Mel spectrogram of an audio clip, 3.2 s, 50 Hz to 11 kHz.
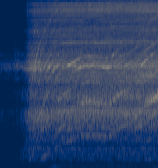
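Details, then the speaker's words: Boosted Board 2 motor spun unloaded with the wheel off: a smooth, high electric whir with no clicking; the board's clicking is believed to come from a faulty bearing inside the motor. "it sounds it sounds fine but um yeah it's not moving just because this is on the ground"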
